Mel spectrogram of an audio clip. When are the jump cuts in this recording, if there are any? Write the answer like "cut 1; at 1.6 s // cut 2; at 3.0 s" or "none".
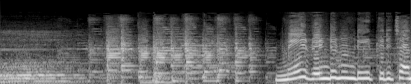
cut 1; at 0.9 s // cut 2; at 2.2 s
